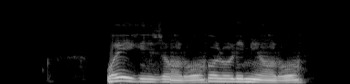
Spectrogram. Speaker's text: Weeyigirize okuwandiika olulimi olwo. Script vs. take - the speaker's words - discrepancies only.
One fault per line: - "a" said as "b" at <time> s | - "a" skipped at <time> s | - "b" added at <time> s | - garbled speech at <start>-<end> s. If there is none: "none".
- "okuwandiika" said as "olwo" at 1.8 s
